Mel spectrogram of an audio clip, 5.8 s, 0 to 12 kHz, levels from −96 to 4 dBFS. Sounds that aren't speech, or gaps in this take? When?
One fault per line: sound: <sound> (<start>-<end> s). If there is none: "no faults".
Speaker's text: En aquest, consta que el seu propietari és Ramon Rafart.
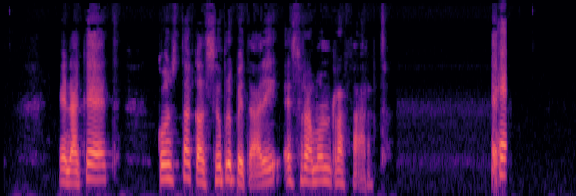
sound: laugh (4.9-5.1 s)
